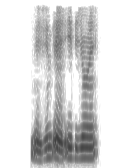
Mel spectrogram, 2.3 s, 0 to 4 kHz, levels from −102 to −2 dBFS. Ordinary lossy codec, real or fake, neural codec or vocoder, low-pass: MP3, 24 kbps; real; none; 3.6 kHz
